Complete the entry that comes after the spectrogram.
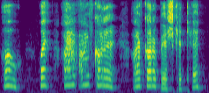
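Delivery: put-on very high, loud little-girl voice; Dolores, eager. A narrator's reading. Dolores offering her biscuit tin, very high and eager.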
